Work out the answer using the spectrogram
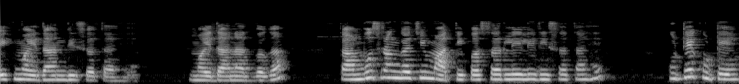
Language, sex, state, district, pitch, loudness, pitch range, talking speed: Marathi, female, Maharashtra, Sindhudurg, 230 Hz, -18 LUFS, 205-265 Hz, 115 wpm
